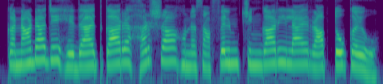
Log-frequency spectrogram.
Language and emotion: Sindhi, neutral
